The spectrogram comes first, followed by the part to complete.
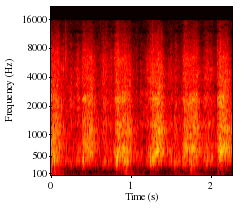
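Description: A coconut half being grated on a toothed coconut grater. About five rasping strokes come at roughly two a second as the white flesh is scraped out of the shell.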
